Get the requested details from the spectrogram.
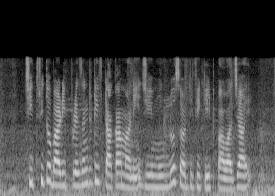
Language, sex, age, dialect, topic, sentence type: Bengali, female, 18-24, Standard Colloquial, banking, statement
